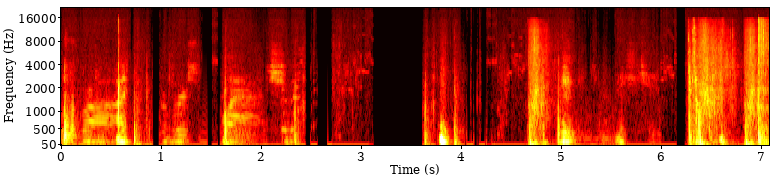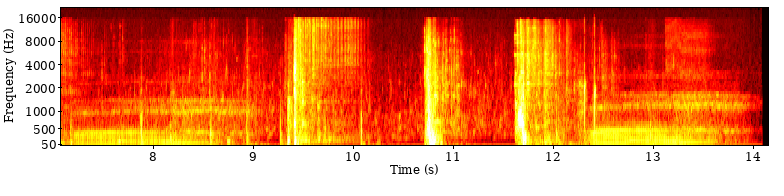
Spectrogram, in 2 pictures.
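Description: A pickaxe chips at stone in quick, sharp knocks.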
